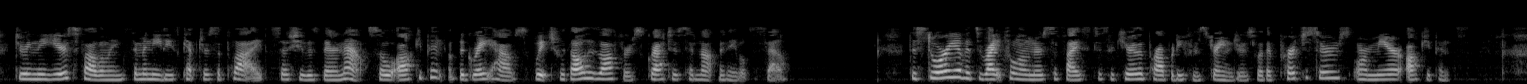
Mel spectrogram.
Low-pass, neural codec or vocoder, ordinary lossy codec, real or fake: 7.2 kHz; none; MP3, 24 kbps; real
